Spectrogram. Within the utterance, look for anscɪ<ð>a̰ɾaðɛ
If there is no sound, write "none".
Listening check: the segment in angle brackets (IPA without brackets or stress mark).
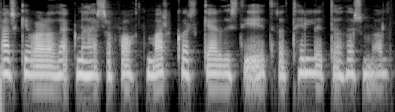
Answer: v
